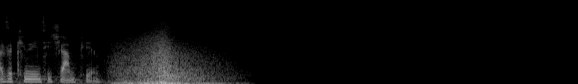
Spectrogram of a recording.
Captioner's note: screen swooshing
